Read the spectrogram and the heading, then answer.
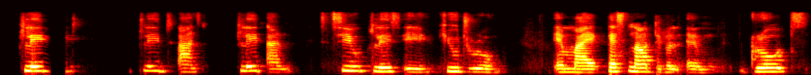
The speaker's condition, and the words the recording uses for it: Stuttering. But I think mine is more obvious than his.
